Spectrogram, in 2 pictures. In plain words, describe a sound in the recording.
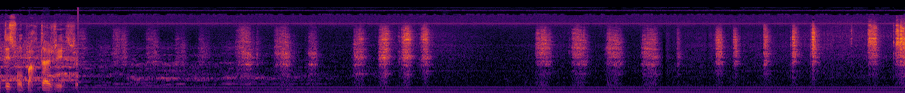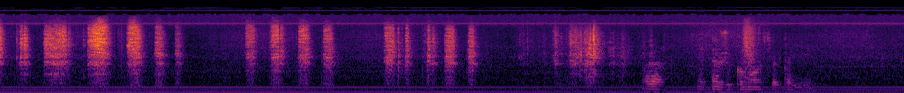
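A pencil scratches across paper in short quick strokes.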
